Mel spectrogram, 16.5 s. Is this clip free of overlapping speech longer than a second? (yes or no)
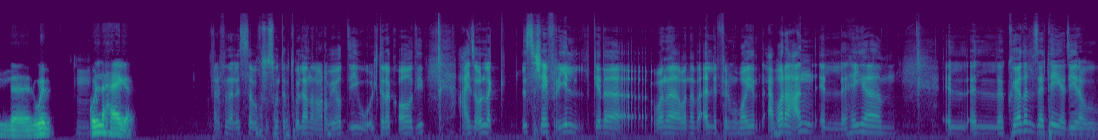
yes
